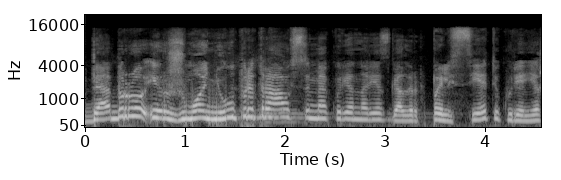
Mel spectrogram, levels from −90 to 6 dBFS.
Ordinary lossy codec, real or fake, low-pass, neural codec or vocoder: AAC, 48 kbps; fake; 14.4 kHz; vocoder, 48 kHz, 128 mel bands, Vocos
